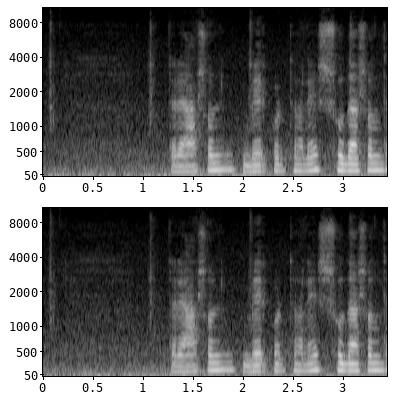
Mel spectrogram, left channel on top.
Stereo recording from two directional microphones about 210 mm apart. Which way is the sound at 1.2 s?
20° left (ahead or behind).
